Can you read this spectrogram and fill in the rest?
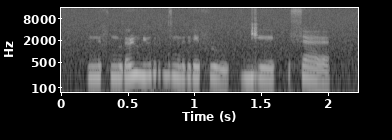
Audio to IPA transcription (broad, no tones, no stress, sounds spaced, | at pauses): n̪ e f n u ɾ ɐ ɭ lʲ u r d ɐ n r e f ɭ u | ɡʲ e | s æ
